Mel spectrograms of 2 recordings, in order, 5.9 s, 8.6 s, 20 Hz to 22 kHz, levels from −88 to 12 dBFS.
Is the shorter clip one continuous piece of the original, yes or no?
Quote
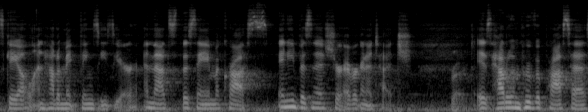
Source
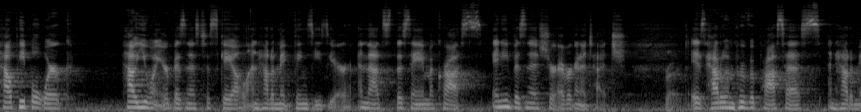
yes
